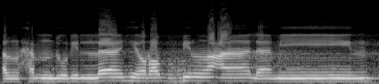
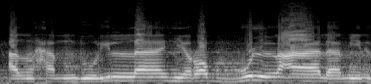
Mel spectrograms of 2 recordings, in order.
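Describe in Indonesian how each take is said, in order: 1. Kata setelah lillahi dibaca Rabbil. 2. Kata setelah lillahi dibaca Rabbul. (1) "itu Quran, maka itu tidak boleh diganti" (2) "itu nggak bisa"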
